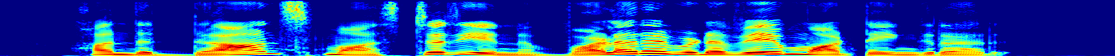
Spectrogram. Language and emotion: Tamil, angry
